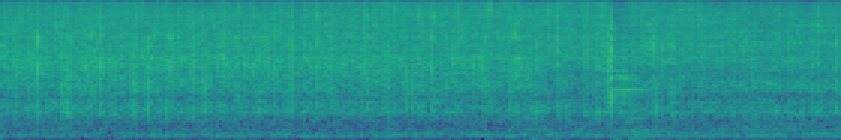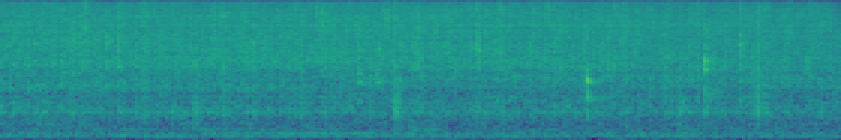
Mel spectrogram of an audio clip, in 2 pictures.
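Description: Drumstick leaves and dal fry with a ground coconut paste while being stirred, producing a dense, continuous crackling sizzle at close range with a few sharp utensil taps.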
